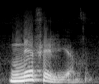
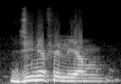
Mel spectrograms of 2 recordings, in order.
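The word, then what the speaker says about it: Gnaphalium: নাম হচ্ছে নেফিলিয়াম এখন নেফিলিয়ামের বানানটা কিন্তু বড় পিকুলিয়ান জি এন এ পিএইচ হ্যাঁ এল আই ইউ এম অর্থাৎ কিনা জিনেফেলিয়াম বা গেনেফিলিয়াম বা এরকম উচ্চারণটা একচুয়ালি হওয়ার কথা কিন্তু না এখানে জির উচ্চারণটা নেই বোতলের গায়ে যে নামটা লেখা থাকে দেখবেন প্রথমে জি আছে তারপরে এন এচ এরকম আছে অর্থাৎ কিনা জির উচ্চারণ নেই শুধু নেফিলিয়াম শব্দটা আছে বুঝতে পারছেন তাহলে জেনে রাখুন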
